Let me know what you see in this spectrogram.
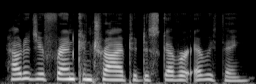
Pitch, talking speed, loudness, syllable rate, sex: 215 Hz, 190 wpm, -16 LUFS, 6.4 syllables/s, female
